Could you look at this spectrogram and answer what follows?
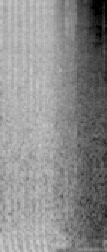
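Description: Rapid automatic gunfire from a PUBG Mobile match, a dense close burst of shots that trails off after about a second.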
